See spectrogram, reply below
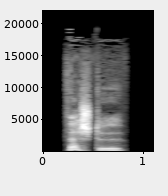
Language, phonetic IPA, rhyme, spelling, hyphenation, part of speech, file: Hungarian, [ˈfɛʃtøː], -tøː, festő, fes‧tő, verb / noun, Hu-festő.ogg
- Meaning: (verb) present participle of fest; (noun) 1. painter (an artist who paints pictures) 2. painter (a laborer or workman who paints surfaces using a paintbrush or other means)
